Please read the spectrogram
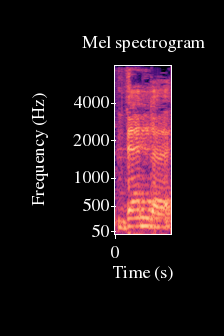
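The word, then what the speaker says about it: Wende: Venda is it's German word for turning point or change. It's spelled W E N D E. So, think Wendy's, but don't go there cuz they probably have trans fat.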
